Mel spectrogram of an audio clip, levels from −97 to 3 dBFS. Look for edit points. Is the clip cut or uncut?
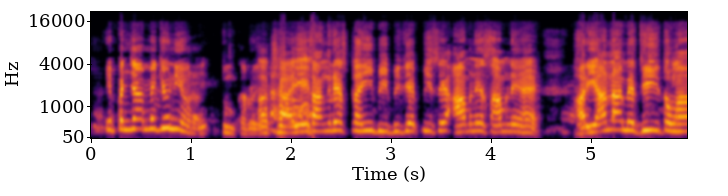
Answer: cut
